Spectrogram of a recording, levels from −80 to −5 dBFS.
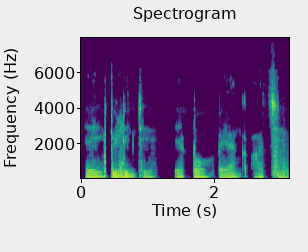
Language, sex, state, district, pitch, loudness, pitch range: Bengali, male, West Bengal, Malda, 110 Hz, -19 LUFS, 105-120 Hz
